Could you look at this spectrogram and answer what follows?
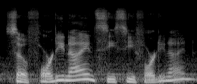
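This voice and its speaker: A man doing casual let's play commentary, thinking out loud and reading game text aloud. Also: on the high side, sing-song, moderate pace, gravelly, slight background noise. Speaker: video game player and host. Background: atmospheric game music.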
